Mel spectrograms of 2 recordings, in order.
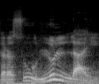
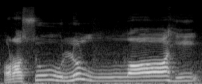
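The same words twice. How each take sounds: First: The L is thin and light. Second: The L is heavy and full-mouthed. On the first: The speaker calls it wrong. "ये बारीक हो गई, लाम क्या हो गई, बारीक" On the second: The speaker calls it right. "पूरे मुंह भर के आवाज़ निकलेगी"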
